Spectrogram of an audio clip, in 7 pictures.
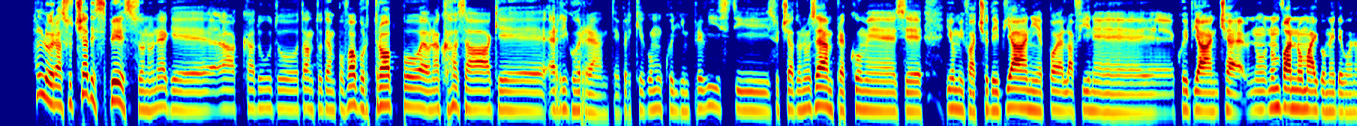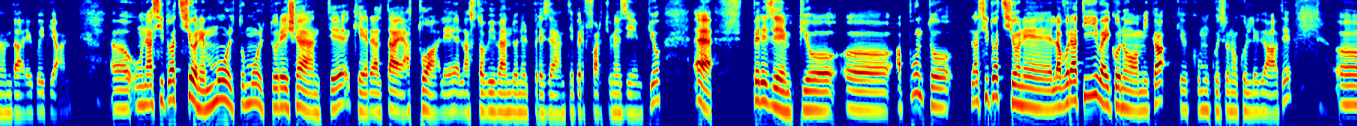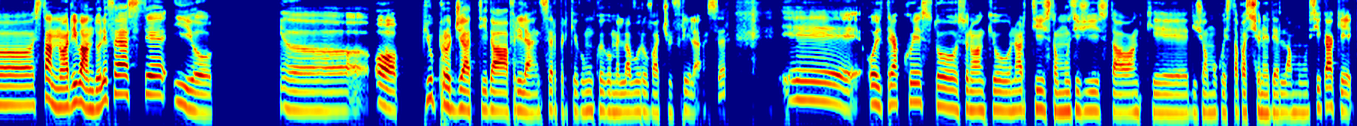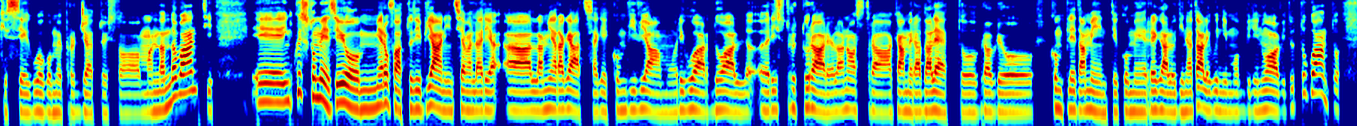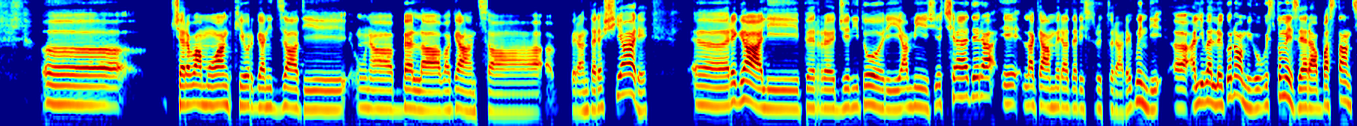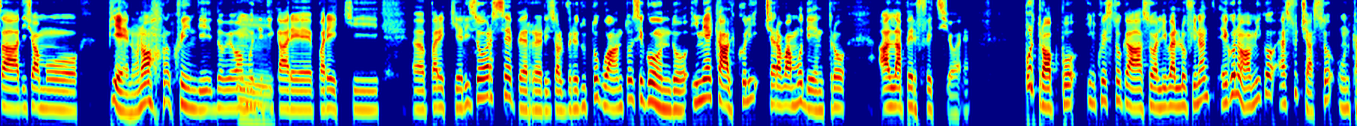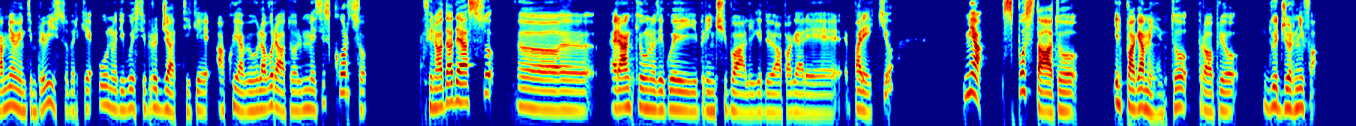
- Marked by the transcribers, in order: laughing while speaking: "cosa"; laughing while speaking: "no?"; tapping
- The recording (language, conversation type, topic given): Italian, advice, Come posso adattarmi quando un cambiamento improvviso mi fa sentire fuori controllo?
